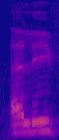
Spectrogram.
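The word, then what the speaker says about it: ألف: শুদ্ধভাবে উচ্চারণ হচ্ছে না আলিফের শুদ্ধ উচ্চারণের নিয়ম হলো এই উপরের দুইটা দাঁত নিচে ঠোঁটের সাথে বাজবে নিচের ঠোঁটের সাথে বাজবে এবং বাতাস চালু থাকবে বাতাস বের হতে থাকবে এইটা হলো কি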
